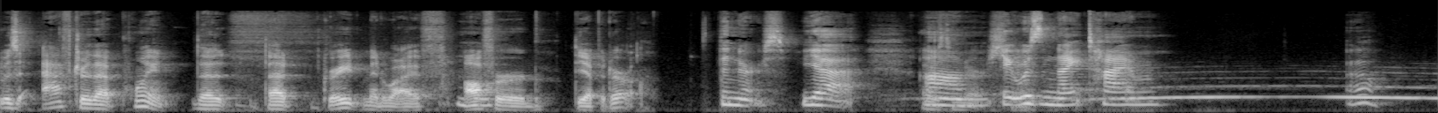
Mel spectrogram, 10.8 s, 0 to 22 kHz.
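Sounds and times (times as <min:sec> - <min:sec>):
speech: 0:00.0 - 0:08.8, 0:10.1 - 0:10.4
civil defense siren wailing: 0:06.6 - 0:10.7.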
